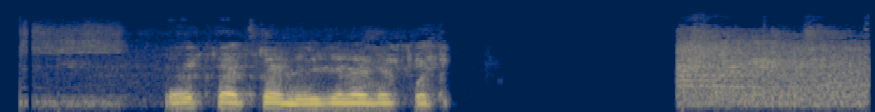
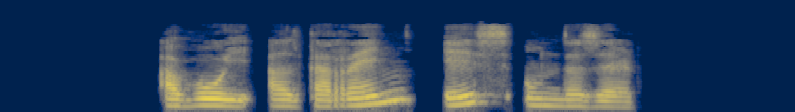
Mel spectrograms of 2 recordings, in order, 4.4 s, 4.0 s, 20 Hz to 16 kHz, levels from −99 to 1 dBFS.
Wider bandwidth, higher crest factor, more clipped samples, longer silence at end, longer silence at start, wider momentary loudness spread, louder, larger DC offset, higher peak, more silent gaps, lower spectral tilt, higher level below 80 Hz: about the same, 7.2 kHz vs 7.8 kHz; about the same, 18 dB vs 18 dB; neither; second, 0 s vs 0.8 s; about the same, 0.85 s vs 0.8 s; first, 14 LU vs 9 LU; second, -29 LUFS vs -20 LUFS; neither; second, -12 dBFS vs -4 dBFS; second, 2.73-2.77 s vs 1.28-1.33 s, 2.08-2.21 s, 2.57-2.61 s; first, -6.5 dB/octave vs -5 dB/octave; about the same, -66 dBFS vs -66 dBFS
